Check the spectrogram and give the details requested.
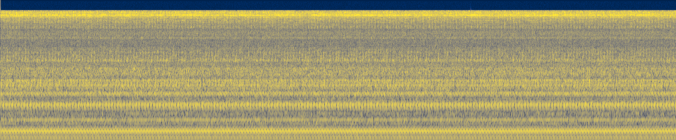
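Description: Steady loud motor hum with a constant buzzing drone, no breaks; nebulizer compressor running continuously.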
